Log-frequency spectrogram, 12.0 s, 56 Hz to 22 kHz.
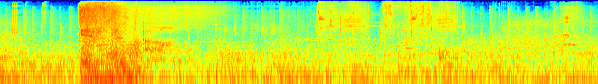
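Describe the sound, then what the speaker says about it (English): An armor-piercing weapon fires in Mass Effect 2 with one loud, sharp burst that decays over about a second, followed by a steady mechanical hum and faint clatter for the rest of the scene. "This should punch through their armor. Firing now."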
